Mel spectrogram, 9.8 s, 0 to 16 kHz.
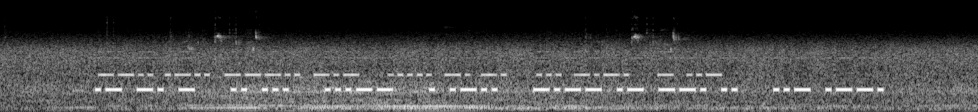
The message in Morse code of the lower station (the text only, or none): ANT IS 3 EL YAGI UP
